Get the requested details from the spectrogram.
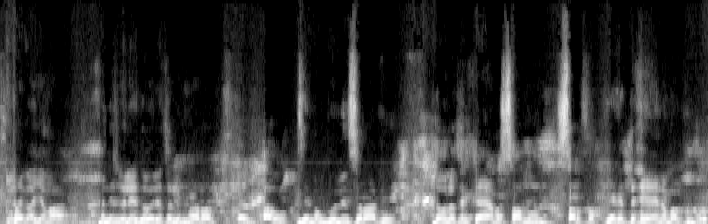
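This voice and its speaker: A man's very fast speech at a fairly high pitch, with ordinary pitch variation and noticeable background noise. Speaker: street interviewee. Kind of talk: street interview opinion. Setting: outdoors, street.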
